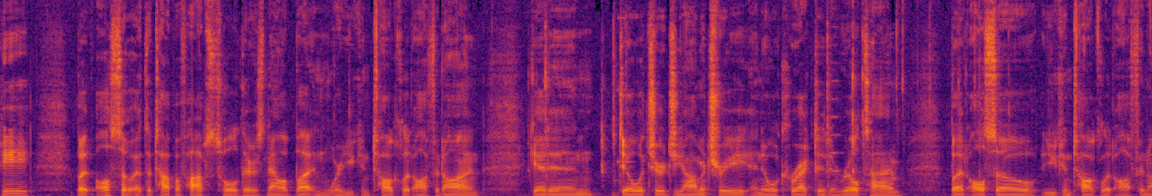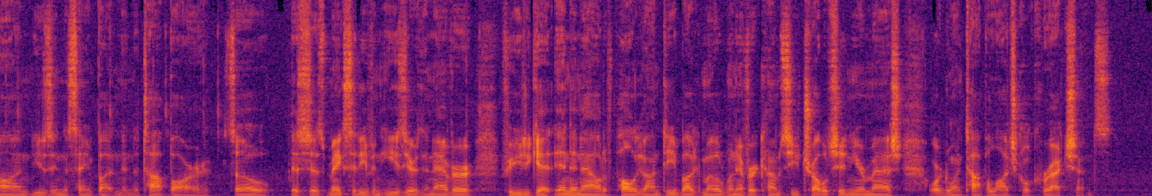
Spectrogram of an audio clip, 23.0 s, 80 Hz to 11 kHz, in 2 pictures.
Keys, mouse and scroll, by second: 3.3 click, 4.9 scroll up 4, 5.3 Tab, 5.5 scroll down 2, 7.0-8.1 scroll down 1, 8.4 Tab, 9.0 middle click, 9.3 scroll down 2, 9.6 shift+middle click, 10.0 click, 11.5 click, 12.4 click, 13.0 click, 13.5 click, 16.2 click.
